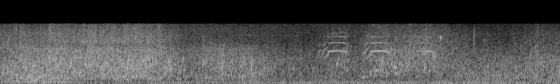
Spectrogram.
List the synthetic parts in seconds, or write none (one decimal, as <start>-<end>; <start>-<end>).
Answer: none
